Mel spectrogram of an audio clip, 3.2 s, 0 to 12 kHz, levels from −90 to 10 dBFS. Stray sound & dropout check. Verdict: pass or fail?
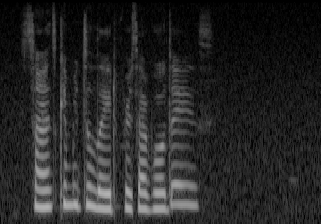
pass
